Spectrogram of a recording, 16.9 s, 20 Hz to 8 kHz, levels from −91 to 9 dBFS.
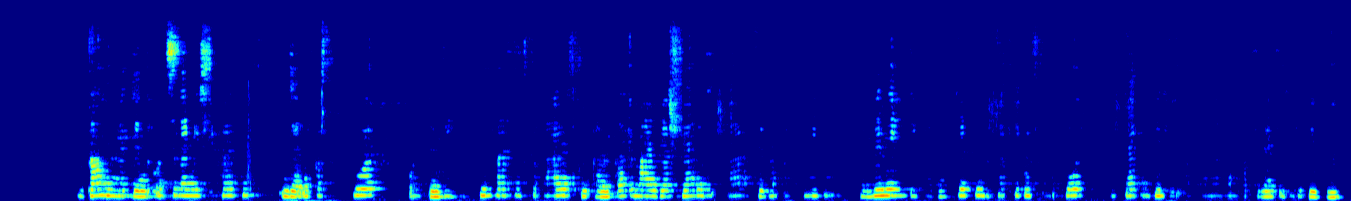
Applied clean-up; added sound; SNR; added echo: neural mask model DeepFilterNet 3.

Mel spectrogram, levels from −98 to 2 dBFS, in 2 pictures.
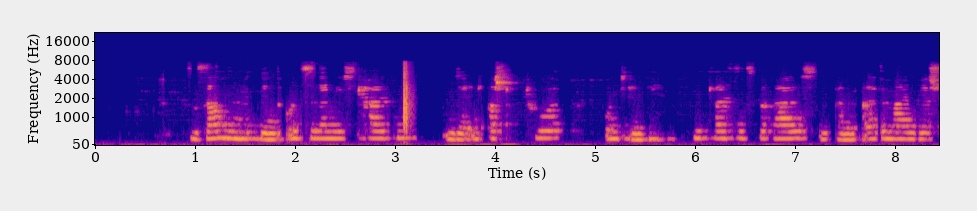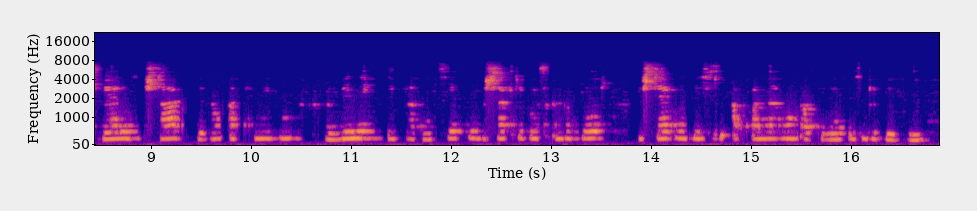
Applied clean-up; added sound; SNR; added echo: neural diffusion model UNIVERSE++.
